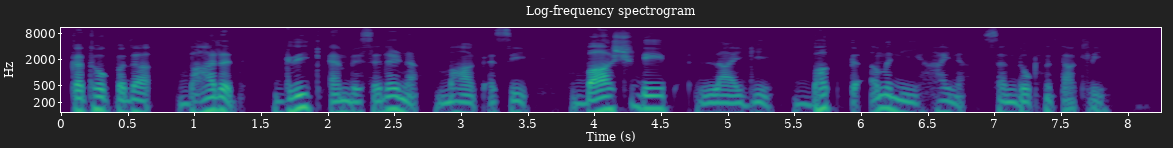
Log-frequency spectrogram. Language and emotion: Manipuri, neutral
